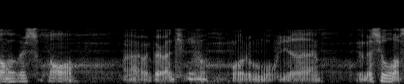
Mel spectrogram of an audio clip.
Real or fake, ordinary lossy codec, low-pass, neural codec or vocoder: fake; Opus, 64 kbps; 5.4 kHz; autoencoder, 44.1 kHz, a latent of 192 numbers a frame, MeloTTS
